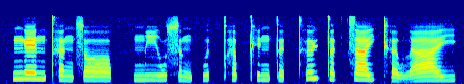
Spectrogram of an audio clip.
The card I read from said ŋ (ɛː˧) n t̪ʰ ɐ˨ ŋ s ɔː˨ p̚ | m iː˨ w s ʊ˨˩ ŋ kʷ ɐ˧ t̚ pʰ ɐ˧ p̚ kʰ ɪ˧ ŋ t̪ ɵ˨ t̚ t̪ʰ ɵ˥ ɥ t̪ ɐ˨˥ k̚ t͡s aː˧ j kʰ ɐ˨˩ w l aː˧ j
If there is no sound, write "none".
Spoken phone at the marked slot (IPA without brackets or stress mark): ɛː˧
